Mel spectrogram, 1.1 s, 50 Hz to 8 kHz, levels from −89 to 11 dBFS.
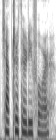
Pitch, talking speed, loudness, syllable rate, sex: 215 Hz, 160 wpm, -17 LUFS, 5.4 syllables/s, female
